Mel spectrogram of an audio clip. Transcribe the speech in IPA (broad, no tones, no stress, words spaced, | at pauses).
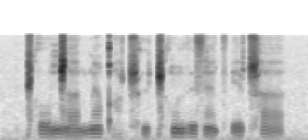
ǁʰo ŋ͡ǁambæ̃qʼɔ̤ ʈ͡ʂʰɨǁʰũrɨsæ̃ t͡sʼeʈ͡ʂʰa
